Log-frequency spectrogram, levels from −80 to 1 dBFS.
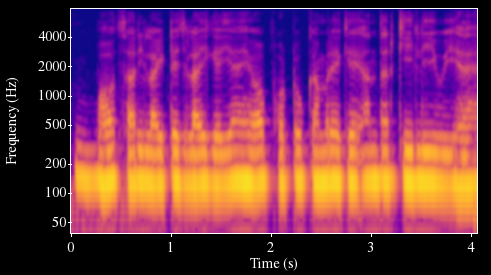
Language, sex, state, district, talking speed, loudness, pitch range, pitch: Hindi, male, Himachal Pradesh, Shimla, 220 wpm, -14 LUFS, 130-135 Hz, 135 Hz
